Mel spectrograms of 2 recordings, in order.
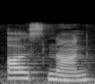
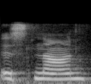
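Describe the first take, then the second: First: An extra 'a' vowel comes before the 'sn'. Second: It starts directly with the consonant cluster 'sn'. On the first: The speaker calls it wrong. "अस्नान कहना ही क्या है, उच्चारण दोष है" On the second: The speaker calls it right. "स्नान को"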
